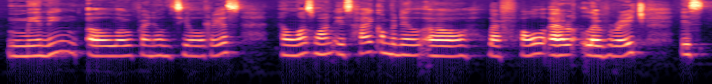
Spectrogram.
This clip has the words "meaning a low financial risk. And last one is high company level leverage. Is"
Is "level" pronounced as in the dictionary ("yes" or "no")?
no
